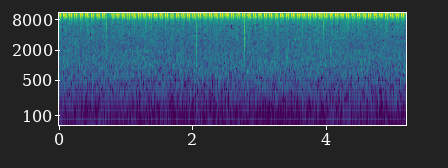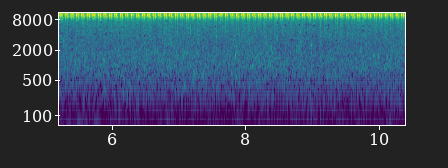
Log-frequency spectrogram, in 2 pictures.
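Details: Night-time crickets near a riverside campfire, their shrill continuous trilling holding level from start to finish, while the river's broad hiss fills the background and occasional faint snaps of burning wood break through.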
